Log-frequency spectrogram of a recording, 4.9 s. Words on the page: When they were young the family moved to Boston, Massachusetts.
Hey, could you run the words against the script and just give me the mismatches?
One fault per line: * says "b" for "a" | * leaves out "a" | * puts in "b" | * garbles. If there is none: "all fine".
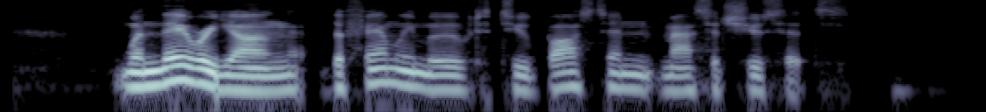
all fine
